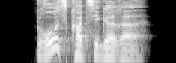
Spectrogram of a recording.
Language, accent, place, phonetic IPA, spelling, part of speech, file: German, Germany, Berlin, [ˈɡʁoːsˌkɔt͡sɪɡəʁə], großkotzigere, adjective, De-großkotzigere.ogg
- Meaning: inflection of großkotzig: 1. strong/mixed nominative/accusative feminine singular comparative degree 2. strong nominative/accusative plural comparative degree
